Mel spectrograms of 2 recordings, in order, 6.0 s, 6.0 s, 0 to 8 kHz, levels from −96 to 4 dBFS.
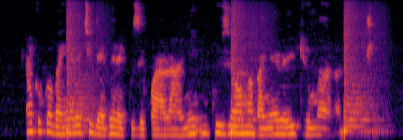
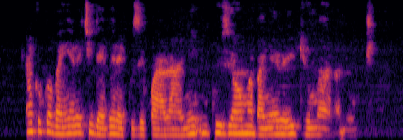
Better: second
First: background sound (Snare drum); 5 dB below the speech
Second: none

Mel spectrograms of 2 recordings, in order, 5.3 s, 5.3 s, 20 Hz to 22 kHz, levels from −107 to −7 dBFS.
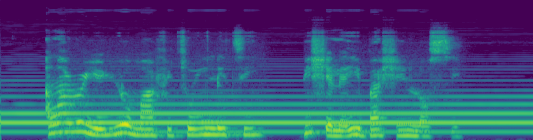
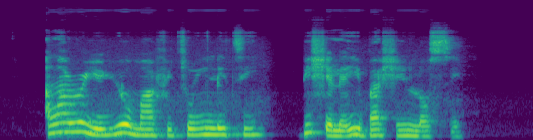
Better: second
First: background sound (Wind instrument, woodwind instrument); 3 dB below the speech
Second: none

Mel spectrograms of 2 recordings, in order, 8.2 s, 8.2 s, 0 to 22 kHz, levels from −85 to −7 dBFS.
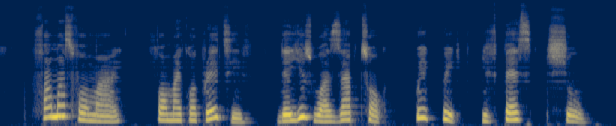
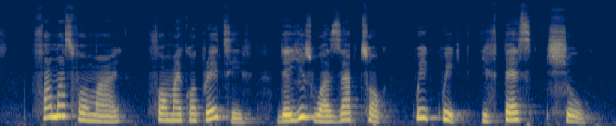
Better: second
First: noise reduction (neural mask model DeepFilterNet 3)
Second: none

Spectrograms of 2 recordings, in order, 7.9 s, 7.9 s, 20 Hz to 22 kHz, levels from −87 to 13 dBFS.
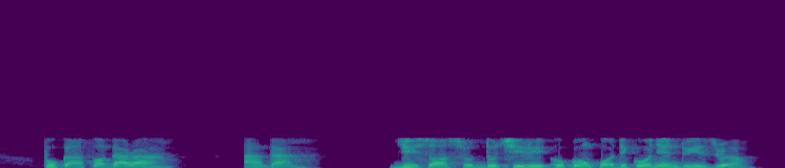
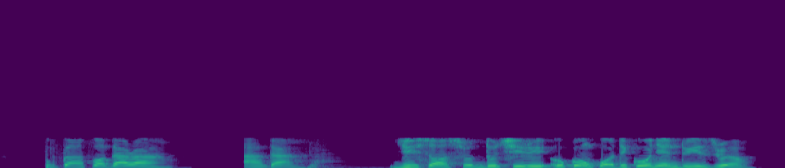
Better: first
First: none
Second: noise reduction (neural mask model DeepFilterNet 3)

